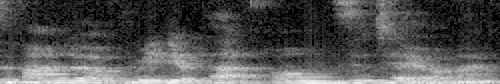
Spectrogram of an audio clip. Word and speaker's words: Zeteo: He's, in his current avatar, he's the founder of media platform Zeteo. Am I pronouncing this correct? Yes, you are. Zeteo, for independent and unfiltered journalism.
